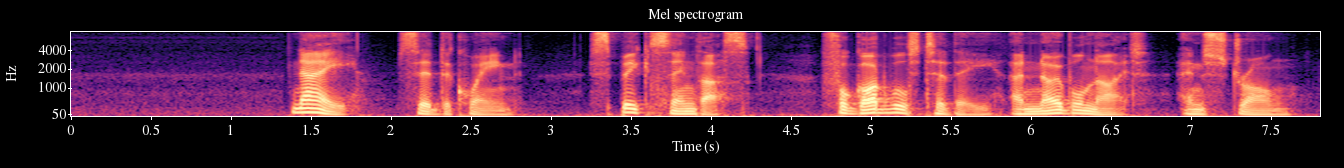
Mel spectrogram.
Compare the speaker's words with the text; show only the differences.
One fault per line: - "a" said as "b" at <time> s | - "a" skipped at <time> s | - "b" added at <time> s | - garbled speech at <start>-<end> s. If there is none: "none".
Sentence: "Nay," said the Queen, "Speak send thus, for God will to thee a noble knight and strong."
none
